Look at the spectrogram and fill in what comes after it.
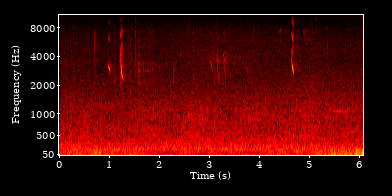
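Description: A few short, sharp bird call notes over the low rumble of wind on the microphone. Two come close together about a second in, fainter ones around three seconds, and another just before five seconds.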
